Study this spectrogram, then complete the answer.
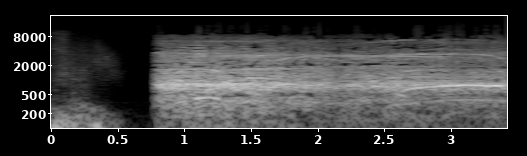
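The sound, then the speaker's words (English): A large crowd of Gazans roars and shouts at the release of Israeli hostages by Hamas, many voices cheering and jeering together in a loud, sustained wall of noise that starts abruptly after a brief low rumble and a moment of silence. “Instead, the ICRC, the wonderful humanitarian organization, has become a shuttle service for Israeli hostages, helping Hamas release the hostages as Gazan crowds cheer in bloodthirsty fashion.”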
